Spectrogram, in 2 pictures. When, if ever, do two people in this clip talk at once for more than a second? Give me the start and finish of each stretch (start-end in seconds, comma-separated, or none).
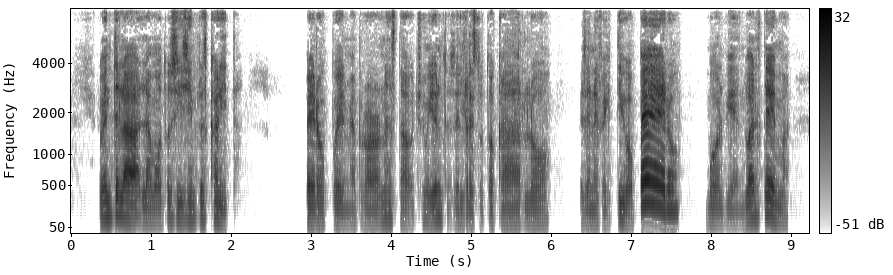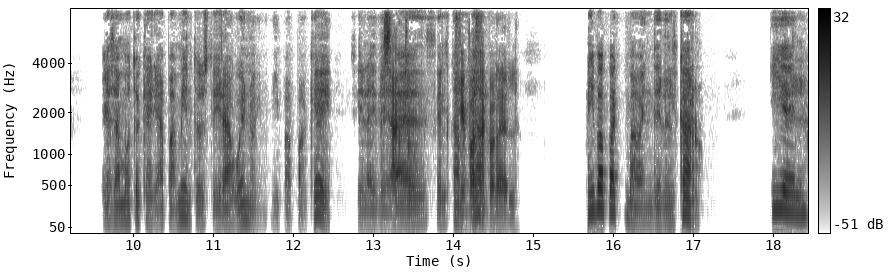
13.1-14.6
